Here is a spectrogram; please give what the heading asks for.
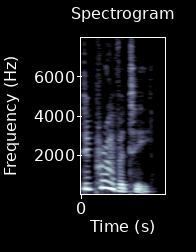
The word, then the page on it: depravity: British English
